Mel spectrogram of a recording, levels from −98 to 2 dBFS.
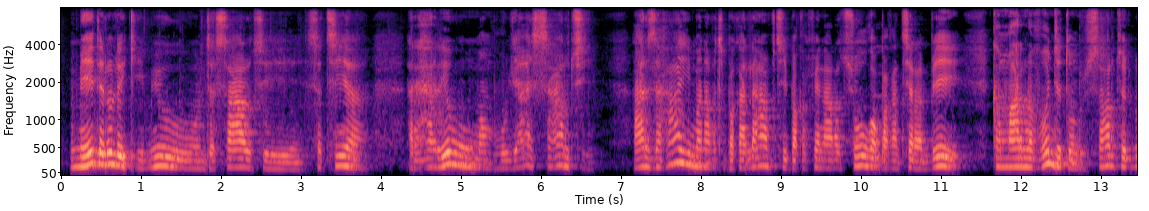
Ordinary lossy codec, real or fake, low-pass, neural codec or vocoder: none; real; none; none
